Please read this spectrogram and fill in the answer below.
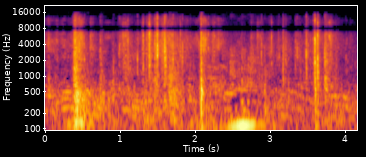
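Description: Sheets of paper and a plastic overhead-projector transparency rustling and clicking as they are handled and slid off the projector glass. A brief low, steady sound comes about two and a half seconds in.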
